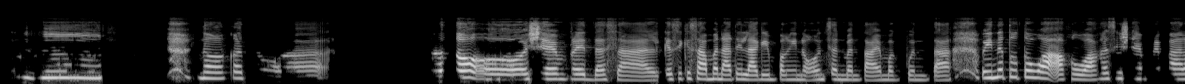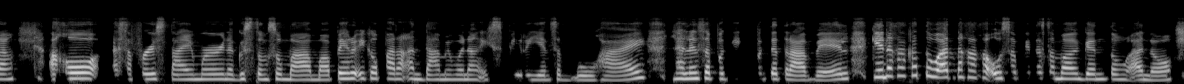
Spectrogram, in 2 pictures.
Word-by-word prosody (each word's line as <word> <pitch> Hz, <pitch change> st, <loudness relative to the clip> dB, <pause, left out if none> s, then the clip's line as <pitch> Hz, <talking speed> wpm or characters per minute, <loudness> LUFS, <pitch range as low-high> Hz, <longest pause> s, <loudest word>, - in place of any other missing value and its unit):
Mm. 305 Hz, -1 st, +2 dB, 1.0 s
Nakakatuwa. 235 Hz, -8 st, -3 dB, 1.3 s
Totoo, 285 Hz, -8 st, +6 dB
siyempre 245 Hz, -1 st, +4 dB
dasal 200 Hz, -4 st, -1 dB
kasi 245 Hz, +2 st, -4 dB
kasama 250 Hz, -2 st, +3 dB
natin 230 Hz, 0 st, +1 dB
lagi 215 Hz, +1 st, +2 dB
ang 225 Hz, -, -4 dB
Panginoon 220 Hz, 0 st, -4 dB
saan 225 Hz, -2 st, -3 dB
man 215 Hz, 0 st, -5 dB
tayo 195 Hz, -1 st, 0 dB
magpunta. 210 Hz, -1 st, -5 dB, 0.3 s
Uy 300 Hz, -, +5 dB
natutuwa 325 Hz, -6 st, +4 dB
ako, 235 Hz, -2 st, -1 dB
ah, 210 Hz, -, +5 dB
kasi 265 Hz, +1 st, -4 dB
siyempre 250 Hz, -2 st, -4 dB
parang 240 Hz, 0 st, 0 dB, 0.4 s
ako 270 Hz, +2 st, +5 dB, 0.2 s
as -, -, -10 dB
a 245 Hz, -, -9 dB
first 245 Hz, 0 st, -2 dB
timer 235 Hz, +1 st, -3 dB
na 235 Hz, -2 st, -4 dB
gustong 240 Hz, -1 st, -4 dB
sumama, 215 Hz, -2 st, -2 dB
pero 265 Hz, 0 st, +3 dB
ikaw 270 Hz, +1 st, -3 dB
parang 250 Hz, -2 st, -2 dB
ang 240 Hz, -, -3 dB
dami 225 Hz, 0 st, -6 dB
mo 230 Hz, -, -7 dB
ng 225 Hz, 0 st, -4 dB
experience 215 Hz, -1 st, -10 dB
sa 225 Hz, -, -9 dB
buhay 205 Hz, +7 st, -4 dB, 0.3 s
lalo 260 Hz, 0 st, +3 dB
sa 280 Hz, -, +3 dB
pagi 255 Hz, -2 st, -9 dB, 0.2 s
pagtata-travel. 230 Hz, -2 st, -1 dB, 0.2 s
Kaya 335 Hz, 0 st, +5 dB
nakakatuwa 395 Hz, -3 st, +1 dB
at 325 Hz, -, -22 dB
nakakausap 305 Hz, -4 st, -1 dB
kita 275 Hz, 0 st, -13 dB
sa 280 Hz, -, -9 dB
mga 255 Hz, -1 st, 0 dB
gantong 240 Hz, -1 st, -3 dB
ano, 205 Hz, 0 st, -3 dB
240 Hz, 135 wpm, -19 LUFS, 220-275 Hz, 1.3 s, Totoo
